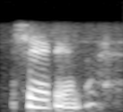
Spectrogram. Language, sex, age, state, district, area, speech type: Malayalam, female, 18-30, Kerala, Wayanad, rural, conversation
